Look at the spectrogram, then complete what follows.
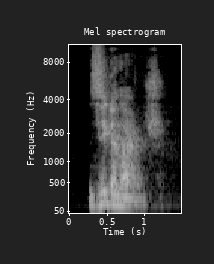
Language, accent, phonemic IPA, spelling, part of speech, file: French, Canada, /zi.ɡɔ.naʒ/, zigonnage, noun, LL-Q150 (fra)-zigonnage.wav
- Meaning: equivocation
